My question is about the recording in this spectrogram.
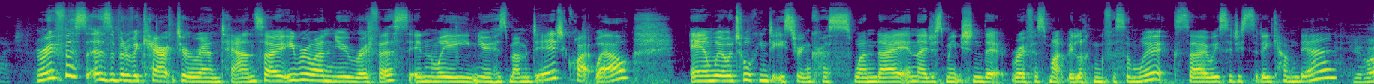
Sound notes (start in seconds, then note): none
